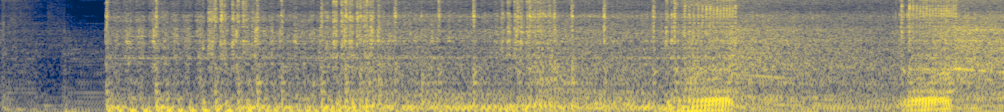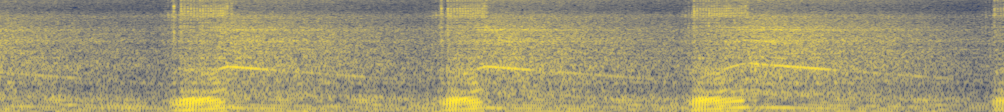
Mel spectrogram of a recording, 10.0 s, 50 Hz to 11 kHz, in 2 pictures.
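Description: A Vespa P200E scooter with a 208cc kit on the stock cylinder and a homemade banded clutch starts up close by, then gets revved in a series of sharp, rising two-stroke blips that fall back to a rattling idle between each.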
